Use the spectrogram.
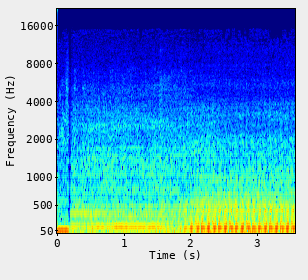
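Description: A motorcycle engine idles with a steady low hum, then revs up into a louder, rapidly pulsing drone that holds close to the microphone.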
